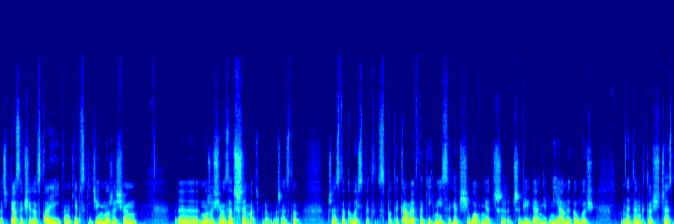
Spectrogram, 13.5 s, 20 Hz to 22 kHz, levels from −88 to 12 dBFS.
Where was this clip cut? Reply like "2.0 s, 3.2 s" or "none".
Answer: 5.5 s, 11.0 s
